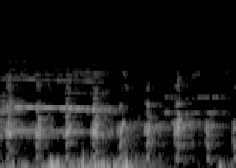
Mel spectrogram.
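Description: A fine fighting rooster clucks in a quick, repeated series of close, moderately loud calls with no talking.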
